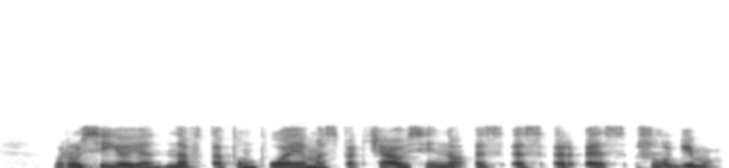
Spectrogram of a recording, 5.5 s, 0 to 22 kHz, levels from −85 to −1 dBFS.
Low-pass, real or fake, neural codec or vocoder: 5.4 kHz; real; none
